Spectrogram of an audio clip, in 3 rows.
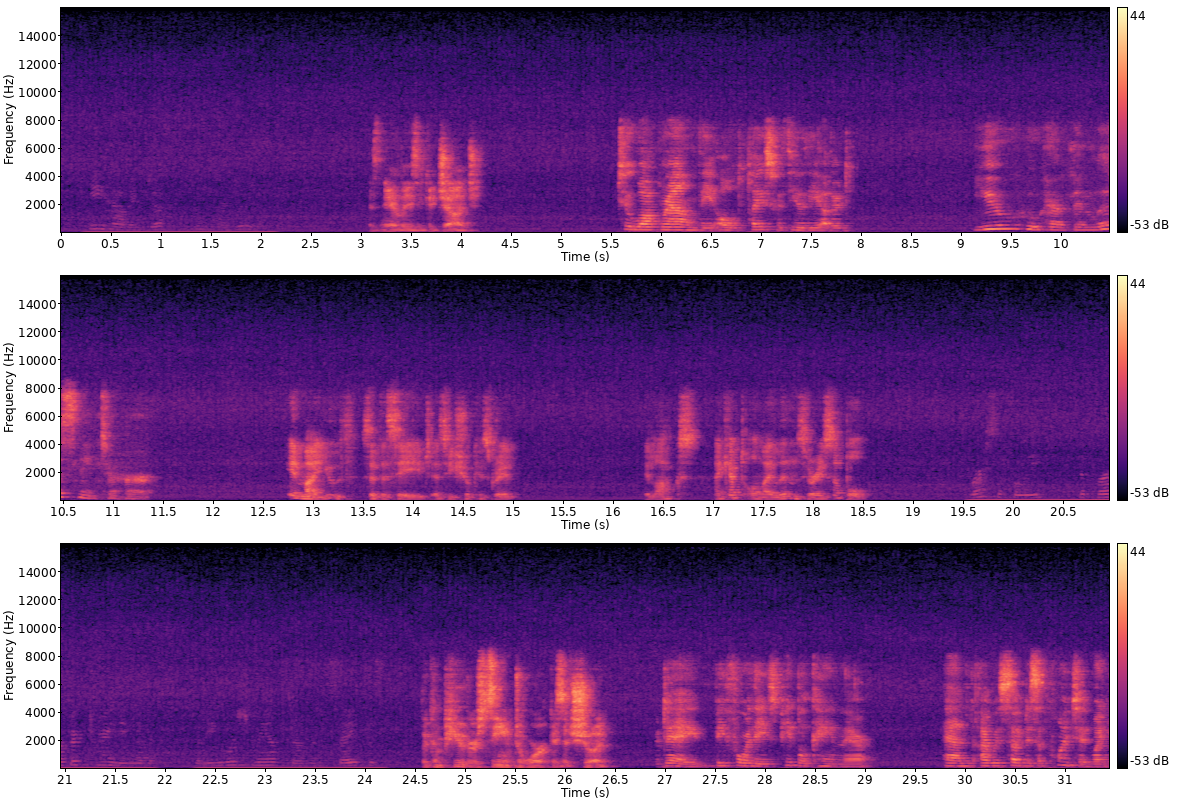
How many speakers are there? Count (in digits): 5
